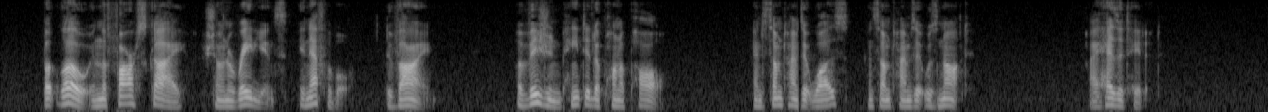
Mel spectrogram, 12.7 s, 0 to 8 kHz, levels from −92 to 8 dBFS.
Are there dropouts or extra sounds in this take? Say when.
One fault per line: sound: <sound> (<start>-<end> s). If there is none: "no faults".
sound: dropout (8.0-8.0 s)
